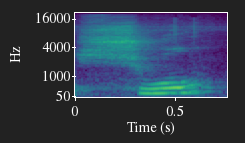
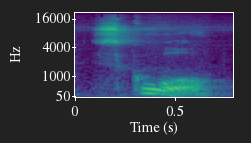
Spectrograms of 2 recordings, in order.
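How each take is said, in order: First: The word begins with an sh sound. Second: The word begins with an sk sound. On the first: The speaker calls it wrong. "You could say it like Megamind says it and say shul, but that's not right" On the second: The speaker calls it right. "S C H, makes a sk"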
